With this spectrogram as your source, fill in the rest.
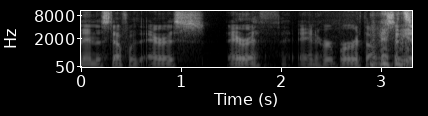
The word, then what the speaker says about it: Aerith: is right before 7, and the stuff with Aerith and her birth obviously is way before. It's hard to say the name right now, isn't it? I know. Well, Aerith is how it's supposed to be pronounced, but we're so used to the wrong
